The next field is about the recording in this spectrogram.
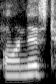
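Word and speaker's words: honest: या फिर जैसे ऑनेस्ट है। यह एच तो वोवेल नहीं है लेकिन फिर भी इसके साथ एन यूज होता है क्योंकि एच यहां पर हम साइलेंट पढ़ते हैं। तो ऑनेस्ट उसको पढ़ते हैं।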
